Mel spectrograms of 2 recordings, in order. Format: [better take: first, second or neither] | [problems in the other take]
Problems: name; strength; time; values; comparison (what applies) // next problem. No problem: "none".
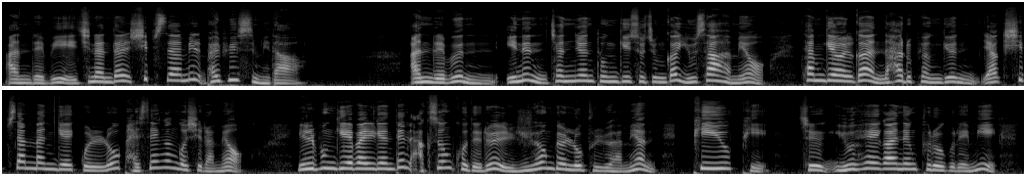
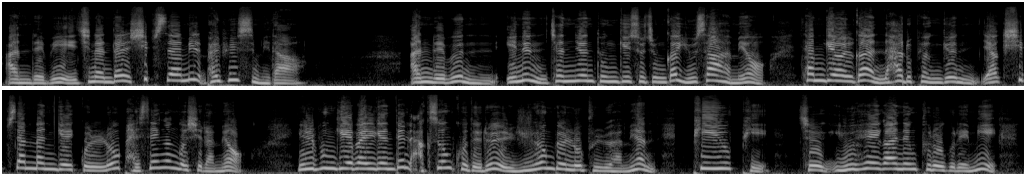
first | distortion; slight; 10 dB below the speech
